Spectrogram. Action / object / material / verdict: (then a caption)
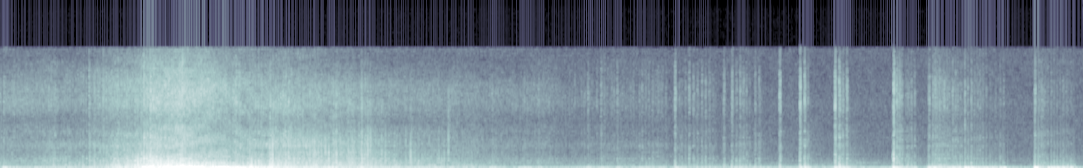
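tap / acrylic-painted stretched canvas / painted canvas / none. A fingertip, then several fingers, tap and scratch the acrylic-painted surface of a large, taut stretched canvas on an easel, hollow behind like a drum skin. A broad, rough scratching swell comes first, followed by a run of soft, dull, low thumps spaced irregularly through the second half.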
